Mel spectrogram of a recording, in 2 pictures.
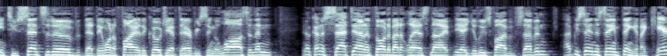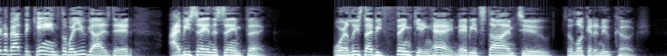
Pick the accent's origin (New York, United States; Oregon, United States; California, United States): New York, United States; Now, I grew up in a place where college football was not that big. I grew up on Long Island. We didn't really have a team to root for.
